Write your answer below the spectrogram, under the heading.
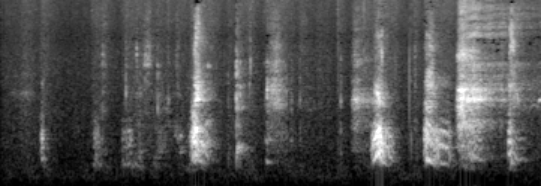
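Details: Shetland Sheepdog puppy facing a cat, letting out short, high, yelping barks, the loudest near the middle and again toward the end, with softer yips scattered between and human voices talking alongside.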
